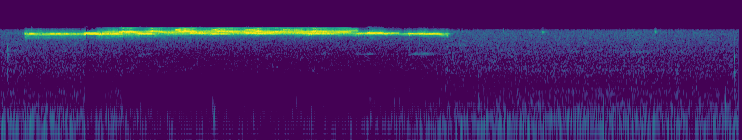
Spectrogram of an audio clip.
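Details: Summer song of a bell cricket kept indoors, heard while the household pet Clara listens for the first time: a bright, high ringing trill for about nine seconds, then it stops, leaving only faint room noise.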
